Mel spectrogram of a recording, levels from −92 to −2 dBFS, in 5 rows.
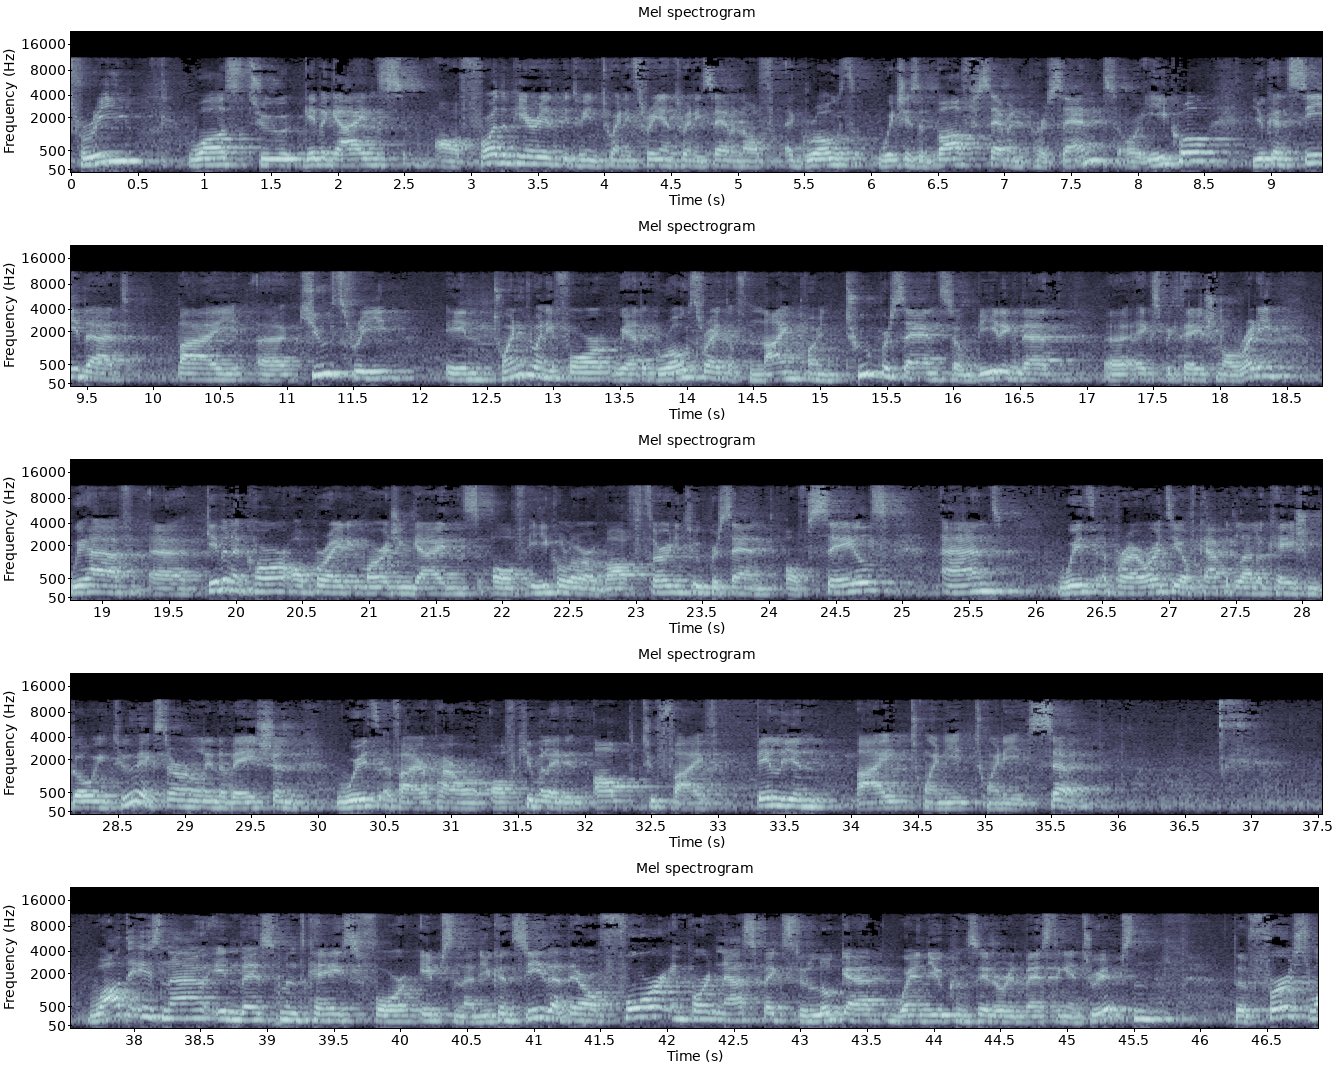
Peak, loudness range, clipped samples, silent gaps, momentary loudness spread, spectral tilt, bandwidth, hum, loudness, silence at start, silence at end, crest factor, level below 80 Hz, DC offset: -6 dBFS; 2 LU; under 0.1%; none; 6 LU; -4 dB/octave; 11.5 kHz; none; -23 LUFS; 0 s; 0 s; 16 dB; -62 dBFS; under 0.1%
